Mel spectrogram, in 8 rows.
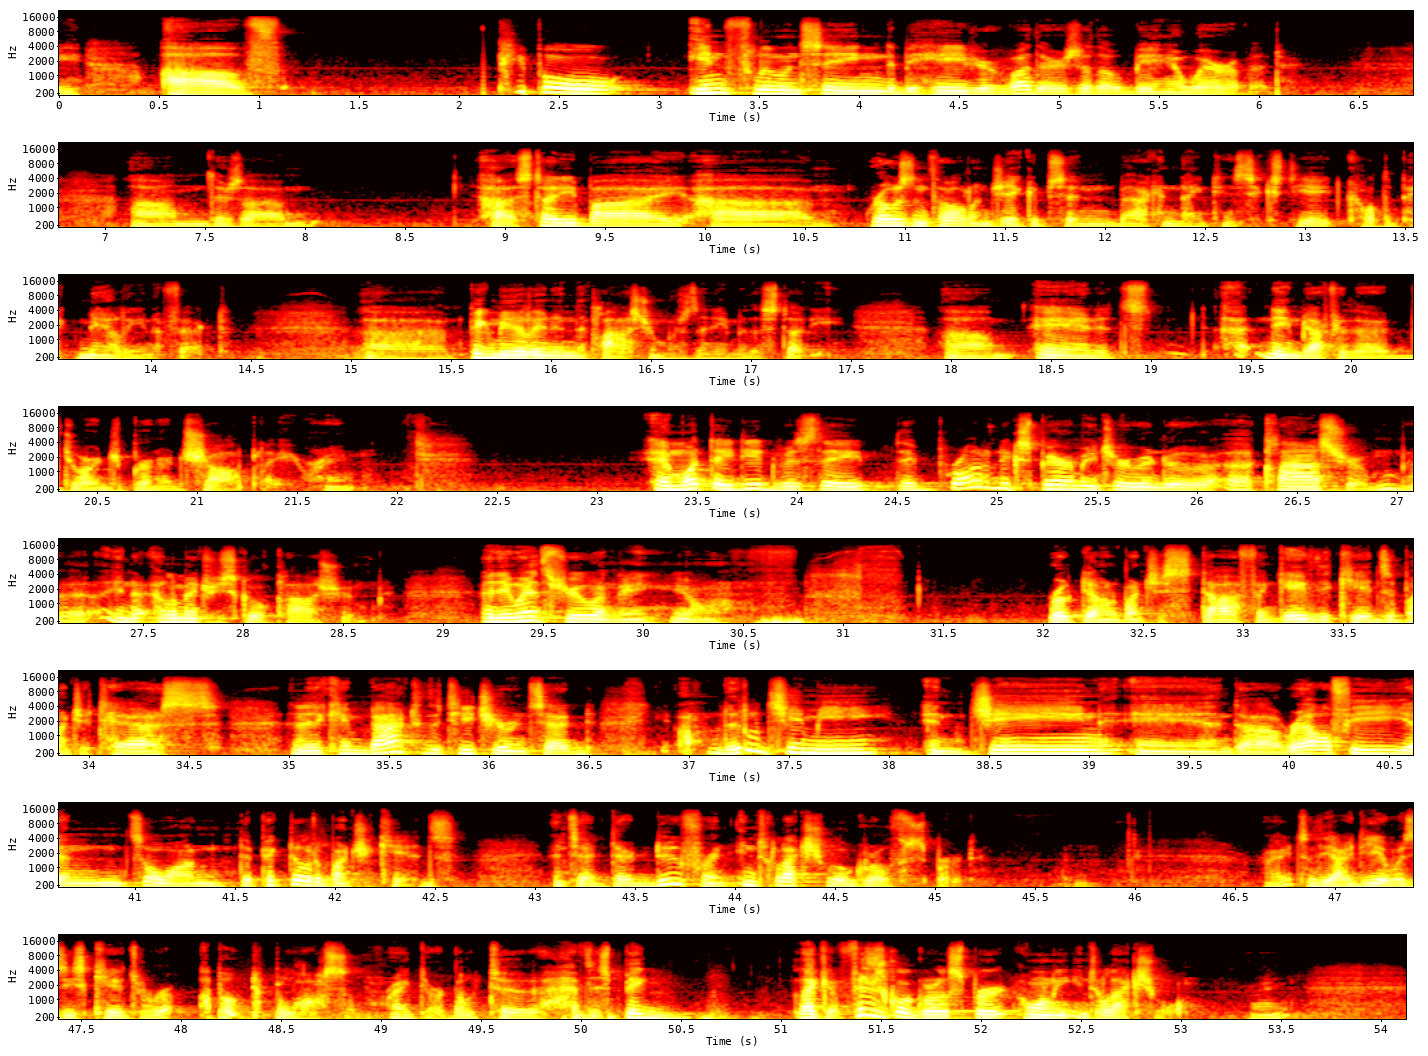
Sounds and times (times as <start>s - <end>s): Speech: 0.0s - 1.2s, 2.2s - 6.2s, 7.1s - 8.1s, 8.8s - 14.4s, 15.0s - 21.9s, 23.2s - 30.6s, 32.0s - 45.8s, 46.6s - 53.6s.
